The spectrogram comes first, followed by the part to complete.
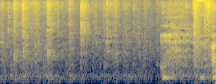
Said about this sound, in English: sorry, my bird's having a bit of a flap in its cage.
